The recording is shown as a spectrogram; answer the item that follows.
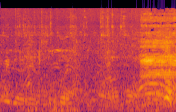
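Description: Indistinct voices of people at the field talking and calling out, with a louder shout near the end.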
